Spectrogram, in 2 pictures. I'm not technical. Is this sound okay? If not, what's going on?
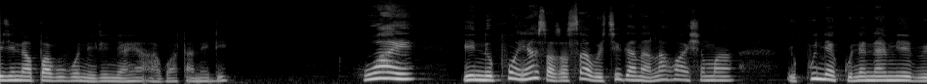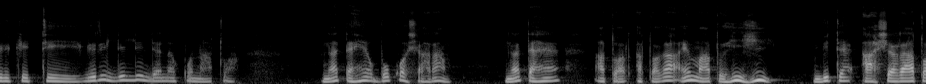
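Yes, nothing in this recording points to a technical fault, so the signal is in good working order.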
